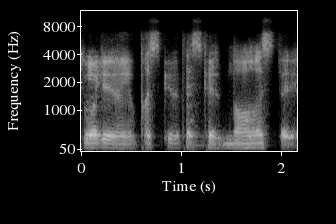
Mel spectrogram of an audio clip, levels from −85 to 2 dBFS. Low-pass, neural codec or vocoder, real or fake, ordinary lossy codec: 7.2 kHz; codec, 16 kHz, 0.5 kbps, X-Codec, HuBERT features, trained on general audio; fake; Opus, 24 kbps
